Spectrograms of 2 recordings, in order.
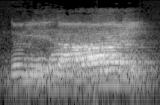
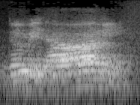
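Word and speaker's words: द्विविधानि: द्विवधान द्विधान द्विविधानी द्विविधानी इसका भी उच्चारण हमें ठीक करना चाहिए। बहुत से लोग बोलते हैं द्विधानी पंचेंद्रियानी द्वि नहीं ऐसे नहीं द्वि पंचेंद्रियानी जोर देना है या पे धा पे द्विविधानी दो प्रकार की होती हैं।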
